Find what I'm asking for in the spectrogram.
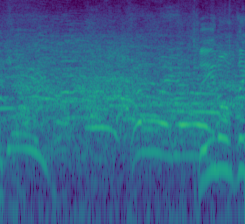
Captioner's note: crowd chattering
